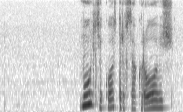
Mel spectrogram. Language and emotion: Russian, sad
